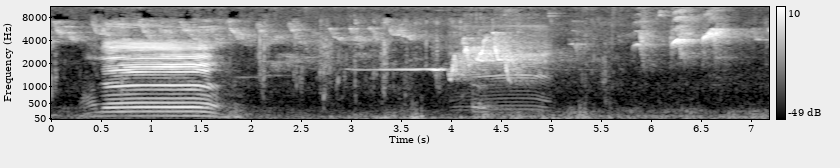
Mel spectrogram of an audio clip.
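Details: Cattle in the field: one loud, even moo about a second long, then a shorter, softer moo a few seconds later, with bird whistles and chirps throughout.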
